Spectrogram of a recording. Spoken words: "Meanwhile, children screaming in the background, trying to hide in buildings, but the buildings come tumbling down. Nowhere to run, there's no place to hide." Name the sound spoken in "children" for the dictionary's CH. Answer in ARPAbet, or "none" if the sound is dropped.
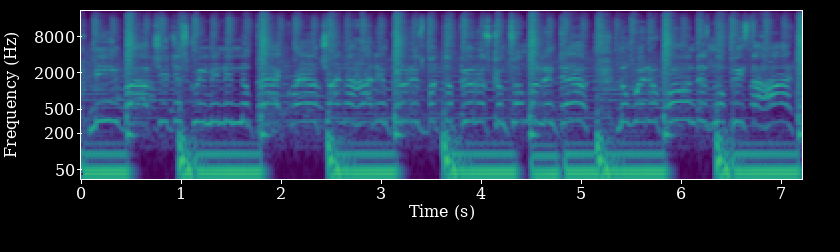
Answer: SH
